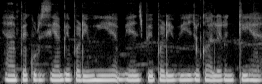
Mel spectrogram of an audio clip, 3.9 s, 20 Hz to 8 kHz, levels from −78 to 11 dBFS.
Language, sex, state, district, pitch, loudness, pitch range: Hindi, female, Uttar Pradesh, Lalitpur, 170 Hz, -11 LUFS, 170-175 Hz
